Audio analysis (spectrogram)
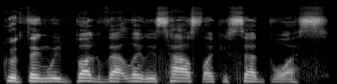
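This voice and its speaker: A man's voice: medium pitch, unhurried, a little mellow, dry recording, clean studio sound, natural voice. A man playing a big henchman goon in an audio drama. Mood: smug, obedient. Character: big male henchman goon serving his boss.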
